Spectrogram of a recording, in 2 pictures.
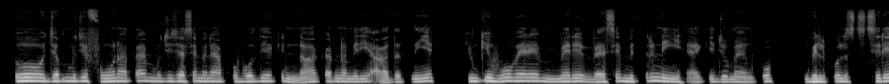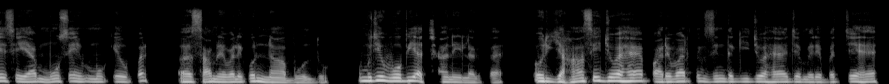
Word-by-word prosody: तो, 160 0 +6
जब 150 0 +1
मुझे 155 +1 +1
फ़ोन 145 0 0
आता 155 +1 -2
है, 165 - -1
मुझे 145 -2 -2
जैसे 145 0 -1
मैंने 145 -1 0
आपको 140 0 -5
बोल 135 0 -1
दिया 145 +1 -1
कि 150 - -7
ना 115 0 -1
करना 135 -1 -2
मेरी 130 0 -1
आदत 110 -1 -4
नहीं 135 +2 0
है, 155 - -1 0.3
क्योंकि 150 +1 +1
वो 150 +2 +3
वेरे 160 -1 +3
मेरे 140 0 +1
वैसे 120 +3 -2
मित्र 145 +2 -1
नहीं 145 -8 +2
है 110 +1 -5
कि 130 +3 -7
जो 125 0 -2
मैं 120 -1 -2
उनको 110 +6 -4 0.4
बिल्कुल 135 +1 +2
सिरे 145 +5 -1
से 140 -1 -4
या 125 0 +2
मुँह 130 +1 -1
से 145 -1 -1
मुँह 125 -1 -3
के - - -5
ऊपर 125 +7 -2 0.4
अ, 120 - +4
सामने 120 +1 +1
वाले 120 +1 +2
को 145 +3 0
ना 110 -7 +2
बोल 85 -3 -4
दूँ। 90 +4 -11 0.3
मुझे 165 +2 +5
वो 155 -4 +6
भी 165 +3 +4
अच्छा 120 -7 -1
नहीं 110 -1 -1
लगता 95 -2 -6
है। 90 - -8 0.3
और 150 -1 +7
यहाँ 130 +1 +2
से 170 +4 +2
जो 165 0 +3
है, 155 0 +6
पारिवारिक 135 +2 0
ज़िंदगी 130 0 -2
जो 130 0 0
है, 120 +1 0
जो 120 0 -3
मेरे 115 0 -2
बच्चे 115 +5 -3
हैं, 120 +2 0
135 Hz, 225 wpm, -23 LUFS, 120-150 Hz, 0.4 s, और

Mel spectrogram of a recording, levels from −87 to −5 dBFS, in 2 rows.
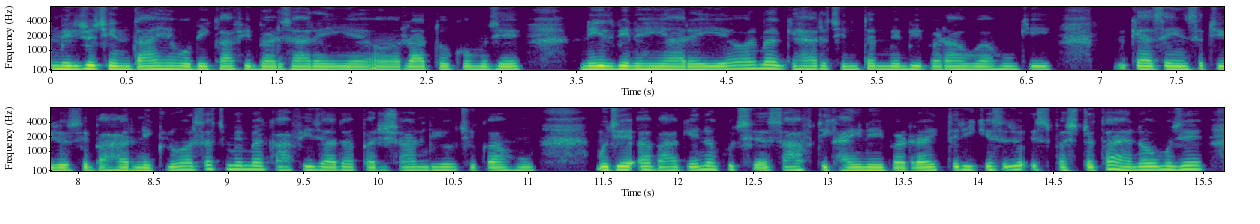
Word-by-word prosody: मेरी 145 -1 +5
जो 155 0 +7
चिंताएँ 135 -1 +2
हैं 140 - +3
वो 130 -2 +2
भी 135 - +2
काफ़ी 130 0 -1
बढ़ 125 -1 +2
जा 130 0 0
रही 130 0 +1
हैं 125 0 0
और 125 0 -2
रातों 130 +1 0
को 130 - -4
मुझे 130 +1 +1 0.4
नींद 140 -1 +6
भी 145 - +7
नहीं 130 0 +4
आ 130 - +3
रही 130 0 +2
है 135 - +1
और 155 +1 0
मैं 160 -1 +2
गहन 140 0 0
चिंतन 135 +1 -2
में 130 -1 0
भी 140 0 +1
पड़ा 130 0 -3
हुआ 130 0 0
हूँ 130 0 -2
कि 130 0 -3 0.6
कैसे 140 0 +1
इन 130 - +3
सब 135 +1 -6
चीज़ों 130 -1 +1
से 130 +1 -4
बाहर 130 0 0
निकलूँ। 135 +4 -1
और 155 - 0
सच 180 +3 -6
में 170 0 +2
मैं 165 -1 +1
काफ़ी 140 +1 -3
ज़्यादा 140 0 -1
परेशान 135 +1 -4
भी 135 0 -2
हो 135 0 0
चुका 130 0 -5
हूँ। 130 0 -3 0.4
मुझे 155 +1 +6
अब 155 -3 0
आगे 140 0 -2
ना 160 +1 +2
कुछ 155 0 -7
साफ़ 140 +3 -3
दिखाई 130 -1 0
नहीं 130 0 +3
पड़ 125 -1 -1
रहा 130 - +1
है। 135 - +3
एक 140 - -4
तरीके 155 +1 0
से 150 - -3
जो 165 +2 +2
स्पष्टता 135 +5 -3
है 140 - +2
ना 150 - +2
वो 150 - +4
मुझे 160 +2 +3
135 Hz, 265 wpm, -23 LUFS, 130-145 Hz, 0.6 s, जो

